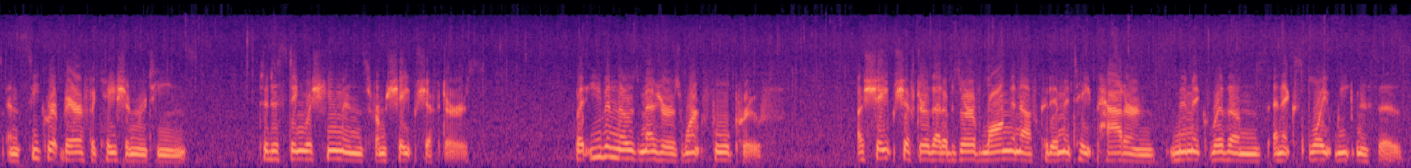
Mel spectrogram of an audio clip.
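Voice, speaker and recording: A man delivering scripted apocalyptic horror narration in a grave, measured storytelling manner. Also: mid-range voice, highs cut off.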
